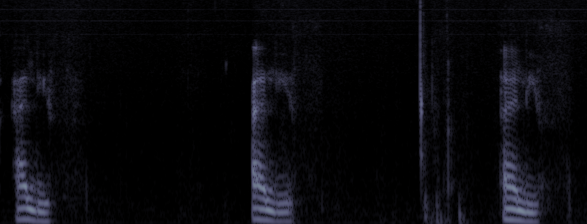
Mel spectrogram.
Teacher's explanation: تو الف یہاں سے ادا ہوتا ہے، الف الف الف، ٹھیک ہے۔ تو اس طرح منہ کے خالی حصے سے الف ادا ہوتا ہے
